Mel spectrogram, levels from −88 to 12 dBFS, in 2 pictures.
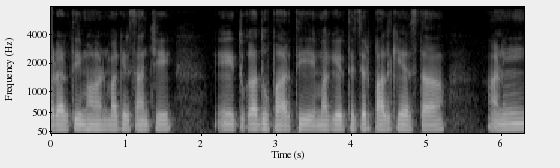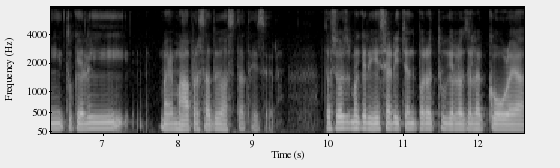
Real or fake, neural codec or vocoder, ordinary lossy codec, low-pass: real; none; none; 7.2 kHz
